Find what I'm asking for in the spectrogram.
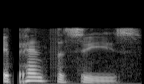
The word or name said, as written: epentheses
